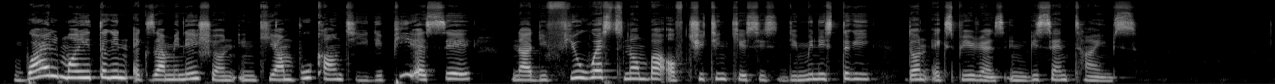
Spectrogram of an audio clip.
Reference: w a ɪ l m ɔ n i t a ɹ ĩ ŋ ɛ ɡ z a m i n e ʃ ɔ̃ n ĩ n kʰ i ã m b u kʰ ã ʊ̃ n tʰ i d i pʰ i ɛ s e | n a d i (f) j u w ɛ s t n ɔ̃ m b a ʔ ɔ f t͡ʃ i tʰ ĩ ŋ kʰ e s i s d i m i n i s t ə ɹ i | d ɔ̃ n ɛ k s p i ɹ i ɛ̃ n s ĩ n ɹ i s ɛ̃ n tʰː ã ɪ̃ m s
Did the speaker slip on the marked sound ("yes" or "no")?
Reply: no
